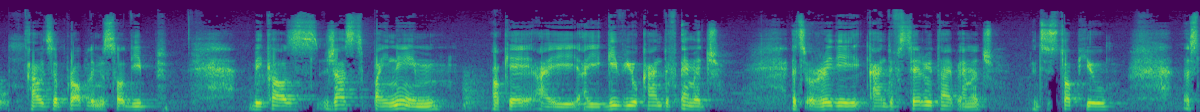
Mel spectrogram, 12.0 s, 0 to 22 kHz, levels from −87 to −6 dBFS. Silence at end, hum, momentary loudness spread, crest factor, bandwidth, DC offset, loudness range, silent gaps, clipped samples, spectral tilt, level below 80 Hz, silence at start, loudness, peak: 0 s; none; 11 LU; 20 dB; 16 kHz; under 0.1%; 1 LU; none; under 0.1%; -2 dB/octave; -66 dBFS; 0 s; -19 LUFS; 0 dBFS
